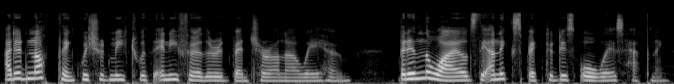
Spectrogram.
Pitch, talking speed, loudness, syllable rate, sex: 200 Hz, 215 wpm, -20 LUFS, 5.7 syllables/s, female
